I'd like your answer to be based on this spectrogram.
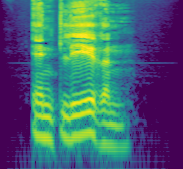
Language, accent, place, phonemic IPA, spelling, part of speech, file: German, Germany, Berlin, /ɛntˈleːʁən/, entleeren, verb, De-entleeren.ogg
- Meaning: to empty (to make empty)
